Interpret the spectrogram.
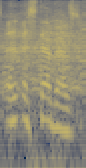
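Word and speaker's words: Estévez: Right, and the reason why you do a double switch is, it's actually pronounced Estevez.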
